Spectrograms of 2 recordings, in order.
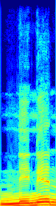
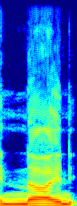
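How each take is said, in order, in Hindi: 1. अंतिम e एक स्वर की तरह बोला जाता है। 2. अंतिम e बिल्कुल नहीं बोला जाता। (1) "निने नहीं नाइन, ई को भूल जाना" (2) "ई का कोई अपना उच्चारण नहीं होगा"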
